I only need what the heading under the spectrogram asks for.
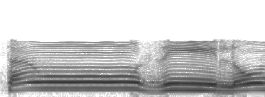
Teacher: तो यहाँ इखफा करेंगे नून को छुपा कर अदा करेंगे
